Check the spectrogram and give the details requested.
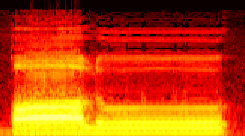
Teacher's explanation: قالوا قاف اور الف دونوں پور پڑے جائیں گے۔ قاف مستعلیہ ہے، پور پڑا جائے گا، عارضی پورا ہے۔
